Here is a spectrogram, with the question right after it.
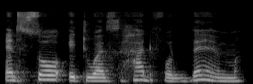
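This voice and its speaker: A woman from Uganda, telling her life story as a podcast guest, earnest and halting, often repeating words. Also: on the low side, darkish tone. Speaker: guest, author and nonprofit founder.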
